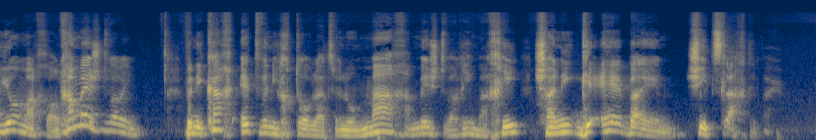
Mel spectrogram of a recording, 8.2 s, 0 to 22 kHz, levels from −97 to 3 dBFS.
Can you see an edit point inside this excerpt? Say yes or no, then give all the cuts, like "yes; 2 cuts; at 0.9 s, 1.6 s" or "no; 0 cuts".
yes; 2 cuts; at 1.8 s, 5.3 s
